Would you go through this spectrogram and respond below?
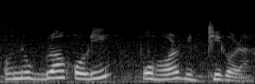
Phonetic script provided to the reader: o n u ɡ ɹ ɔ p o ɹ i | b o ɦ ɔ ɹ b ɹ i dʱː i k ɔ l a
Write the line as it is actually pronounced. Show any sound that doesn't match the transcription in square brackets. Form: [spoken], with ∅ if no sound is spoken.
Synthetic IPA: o n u ɡ ɹ ɔ [k] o ɹ i | [p] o ɦ ɔ ɹ b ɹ i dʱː i k ɔ [ɹ] a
